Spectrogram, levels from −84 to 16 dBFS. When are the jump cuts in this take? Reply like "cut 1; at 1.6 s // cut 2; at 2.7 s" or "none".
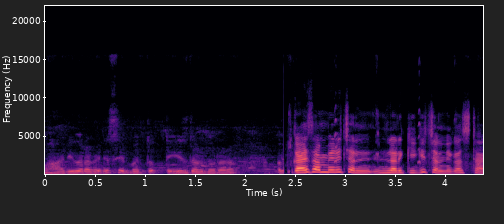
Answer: cut 1; at 2.4 s

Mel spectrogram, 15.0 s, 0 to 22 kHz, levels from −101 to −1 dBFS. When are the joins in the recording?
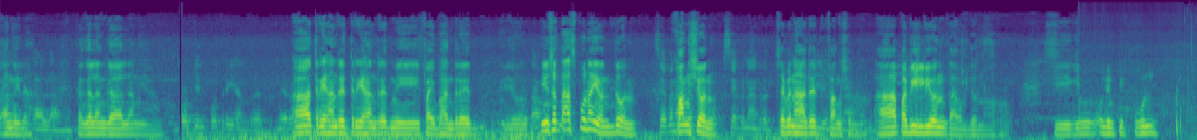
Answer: cut 1; at 2.3 s // cut 2; at 13.5 s

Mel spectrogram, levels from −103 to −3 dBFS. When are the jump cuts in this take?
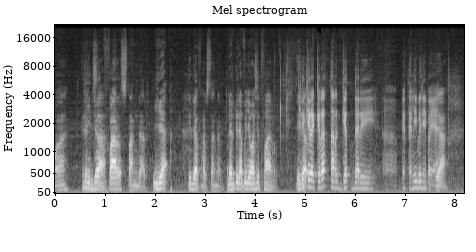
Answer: none

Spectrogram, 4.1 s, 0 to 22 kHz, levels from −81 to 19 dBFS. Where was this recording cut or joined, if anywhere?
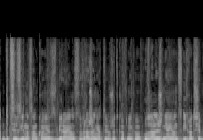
cut 1; at 2.8 s

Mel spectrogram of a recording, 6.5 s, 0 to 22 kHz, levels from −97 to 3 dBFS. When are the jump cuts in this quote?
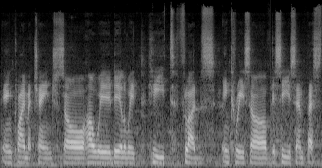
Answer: cut 1; at 2.8 s // cut 2; at 4.4 s // cut 3; at 5.4 s

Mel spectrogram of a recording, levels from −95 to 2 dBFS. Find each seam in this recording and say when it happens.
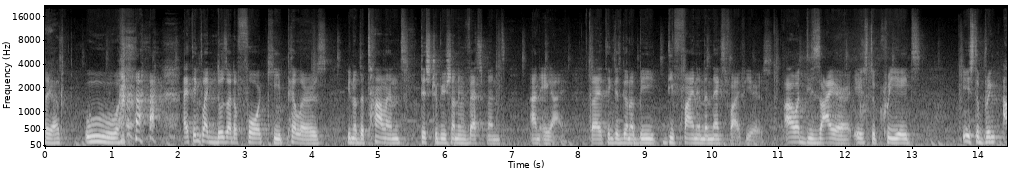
cut 1; at 1.9 s // cut 2; at 11.0 s

